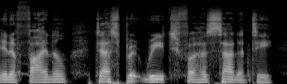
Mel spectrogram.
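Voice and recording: Someone reads the text aloud in a natural voice.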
